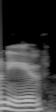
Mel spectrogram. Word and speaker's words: Neve: Somebody asked about how Neve's name is spelled. It's just N-E-V. Mm-hmm. Which you would think was like Nev. But it's Neve.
